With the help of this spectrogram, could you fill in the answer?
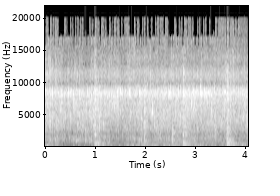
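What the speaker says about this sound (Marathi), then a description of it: "मी शिमला मिरची ती घालून घेणार आहे ती पण आपण एक ते दोन मिनटं छान असं तेलामध्ये वाटून घेऊया" Chopped bell pepper sautés in hot oil in a pan, a steady close sizzling hiss that holds at an even level with a few faint crackles throughout.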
